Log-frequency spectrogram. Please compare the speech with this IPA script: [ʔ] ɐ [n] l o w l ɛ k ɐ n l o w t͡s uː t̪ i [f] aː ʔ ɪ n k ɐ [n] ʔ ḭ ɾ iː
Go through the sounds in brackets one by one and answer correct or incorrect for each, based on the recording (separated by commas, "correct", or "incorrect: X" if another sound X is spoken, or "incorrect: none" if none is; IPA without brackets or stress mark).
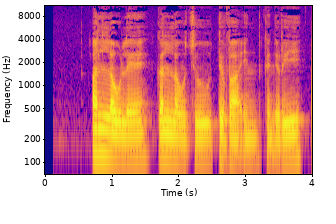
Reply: correct, correct, incorrect: v, correct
